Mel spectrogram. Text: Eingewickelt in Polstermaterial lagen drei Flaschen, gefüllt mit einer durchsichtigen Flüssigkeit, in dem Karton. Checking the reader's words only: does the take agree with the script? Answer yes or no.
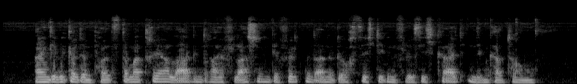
yes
